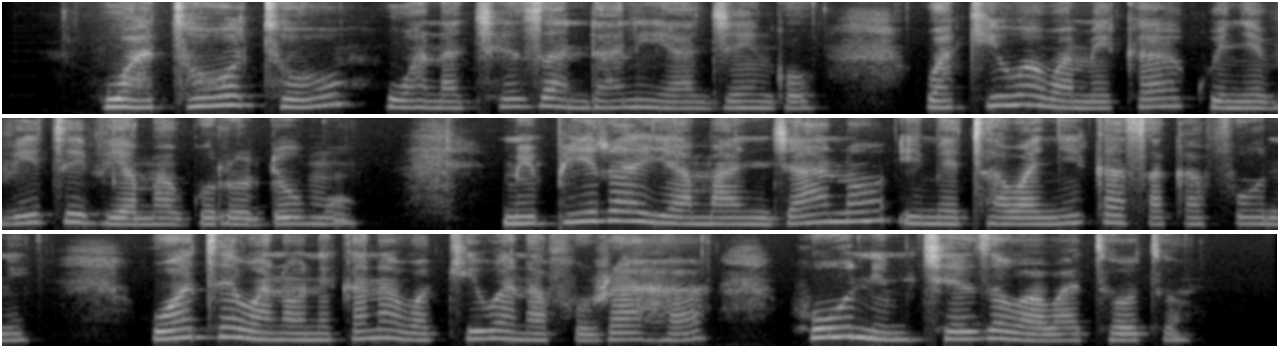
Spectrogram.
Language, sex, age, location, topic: Swahili, female, 36-49, Nairobi, education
